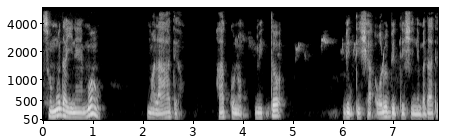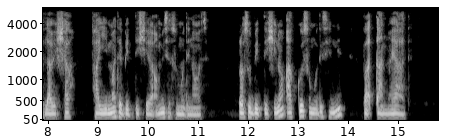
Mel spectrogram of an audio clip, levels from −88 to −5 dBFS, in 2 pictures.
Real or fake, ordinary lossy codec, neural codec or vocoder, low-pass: real; MP3, 48 kbps; none; 5.4 kHz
